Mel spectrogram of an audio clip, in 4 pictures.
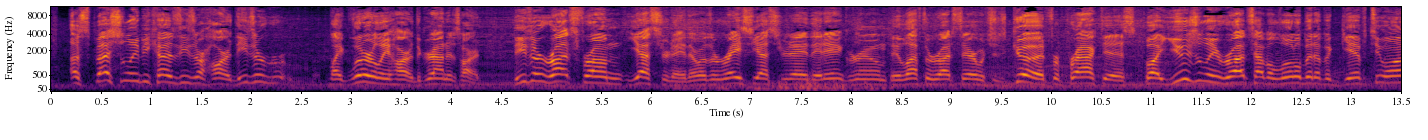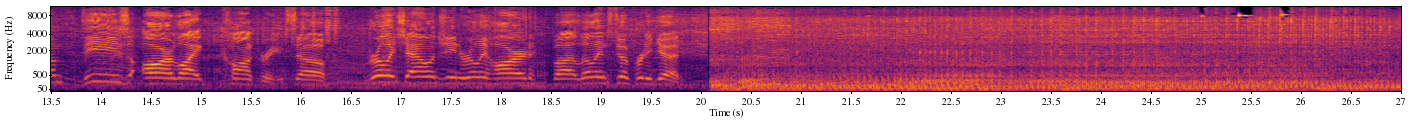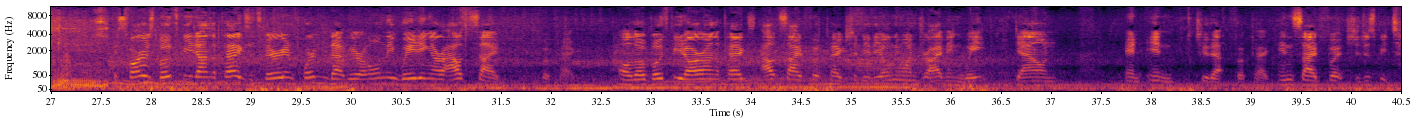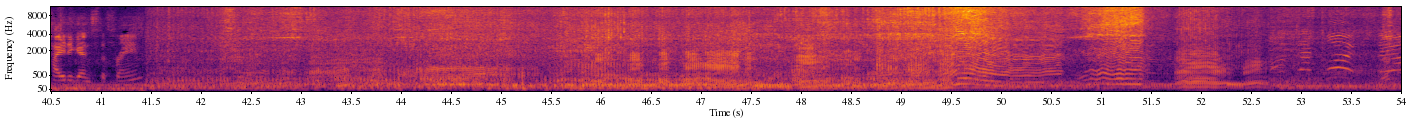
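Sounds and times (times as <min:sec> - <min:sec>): dirt bike engine running: 0:15.0 - 0:39.8, 0:40.6 - 0:54.0.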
